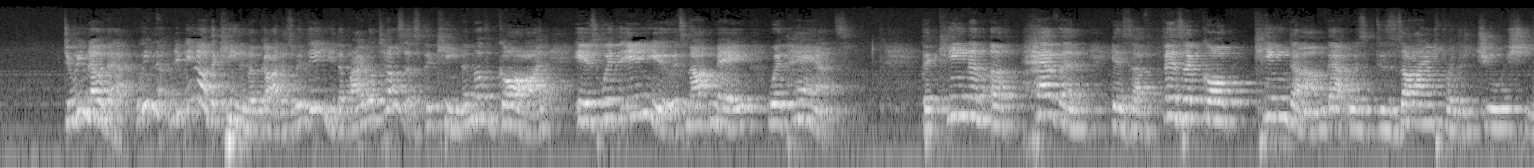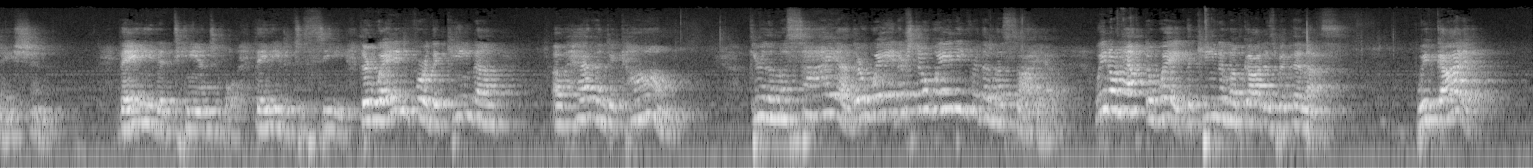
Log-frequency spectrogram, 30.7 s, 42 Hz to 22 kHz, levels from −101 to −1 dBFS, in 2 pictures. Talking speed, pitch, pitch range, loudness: 170 wpm, 250 Hz, 200-315 Hz, -19 LUFS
